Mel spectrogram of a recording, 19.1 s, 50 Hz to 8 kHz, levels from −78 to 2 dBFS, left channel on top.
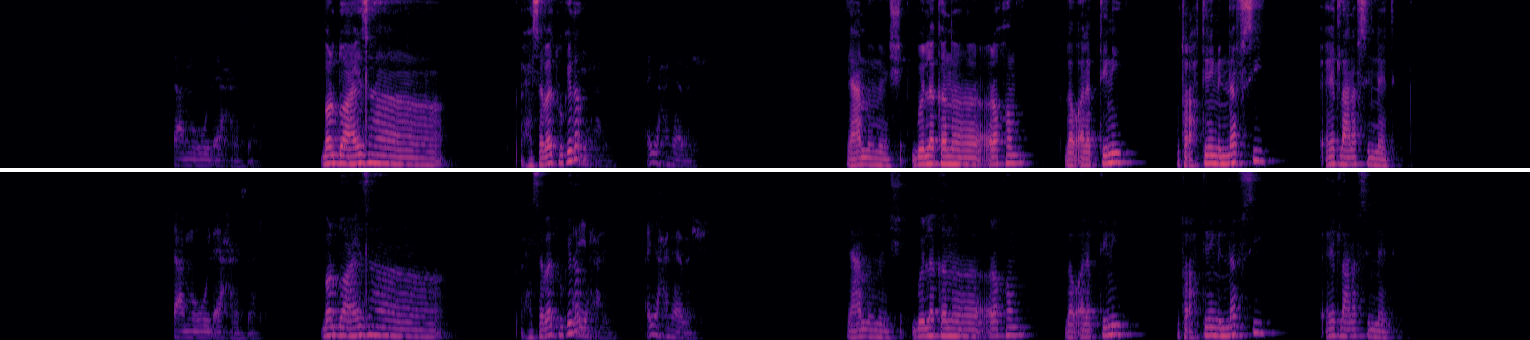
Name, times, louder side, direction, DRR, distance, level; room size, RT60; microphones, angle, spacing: voice 1, 2.2-3.3 7.1-7.6 8.1-8.9, right 3 dB, 65° right, 0.6 m, -52 dB
voice 2, 4.0-5.6 6.5-7.3 10.6-12.8 13.3-14.1 14.7-15.9 16.5-17.4, left 8 dB, 75° left, 0.3 m, -37 dB
11.5 x 5.9 x 3.8 m
head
